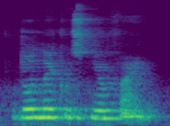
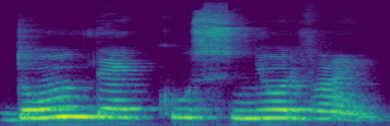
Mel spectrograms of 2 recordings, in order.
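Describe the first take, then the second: First: Quick, words run together; De onde é que o senhor vem as one fast chunk; fast native speed. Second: Slower, still running together; De onde é que o senhor vem slow but linked. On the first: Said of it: "That was fast". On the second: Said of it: "That's how I would say it, slower". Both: Shown as a demonstration.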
